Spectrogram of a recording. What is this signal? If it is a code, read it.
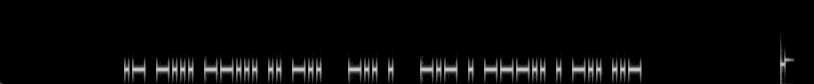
Morse code, heard as a keyed tone, about 32 wpm, 700 Hz. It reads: AB7ID DE KE8EDU
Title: USA Callsign DE Callsign 30wpm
